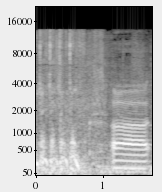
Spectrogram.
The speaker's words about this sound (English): It's called a squad machine gun. It's going to do some serious damage.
